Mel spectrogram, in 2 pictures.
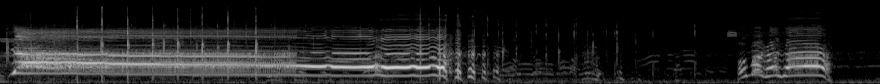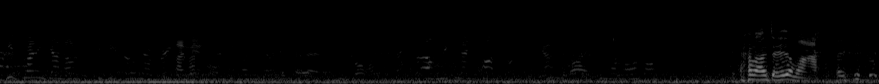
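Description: Loud, drawn-out shouting from a man's voice close to the microphone: a long held yell through the first few seconds, then a shorter one falling in pitch about seven seconds in. After that, only a faint open-air background with faint distant voices.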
